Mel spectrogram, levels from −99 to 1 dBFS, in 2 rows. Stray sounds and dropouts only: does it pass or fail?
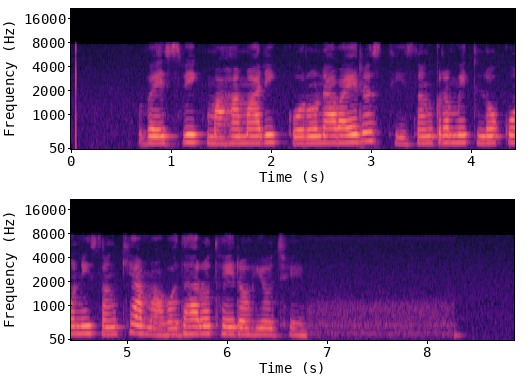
pass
